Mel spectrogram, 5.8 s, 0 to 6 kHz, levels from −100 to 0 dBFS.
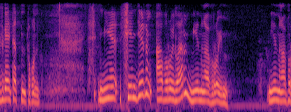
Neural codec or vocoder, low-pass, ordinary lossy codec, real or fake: none; 5.4 kHz; none; real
